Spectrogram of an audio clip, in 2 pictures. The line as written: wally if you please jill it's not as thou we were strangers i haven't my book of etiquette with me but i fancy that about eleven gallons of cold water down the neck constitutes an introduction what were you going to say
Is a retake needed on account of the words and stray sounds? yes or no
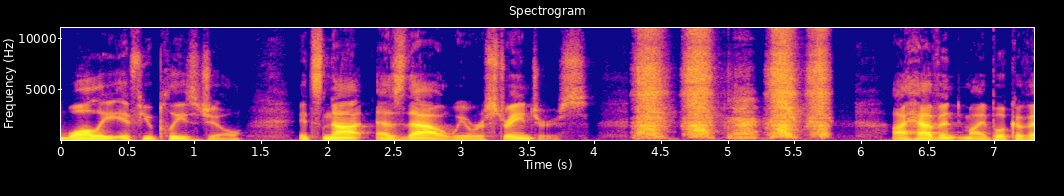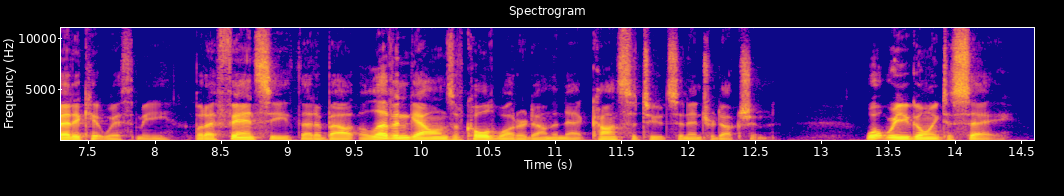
yes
